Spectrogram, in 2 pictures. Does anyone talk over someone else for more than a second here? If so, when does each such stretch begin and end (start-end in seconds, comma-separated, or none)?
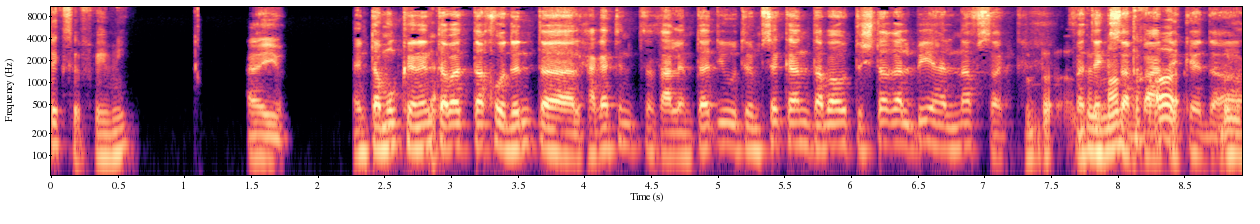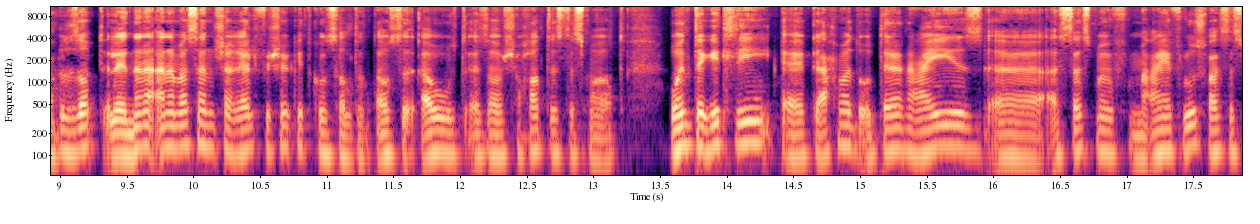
7.6-9.1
